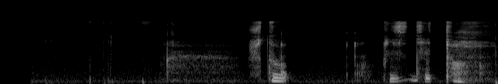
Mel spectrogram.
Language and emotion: Russian, neutral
